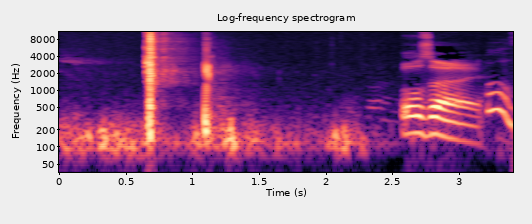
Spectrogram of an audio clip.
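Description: A dart rifle fires a bison contraceptive dart, holding a needle with the vaccine PZP, at a pillow propped on a plastic chair 30 yards away. It makes a sharp, bright pop, then a softer crack half a second later. Low murmuring sits underneath, and a brief tonal, wavering voice-like sound comes at the end.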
